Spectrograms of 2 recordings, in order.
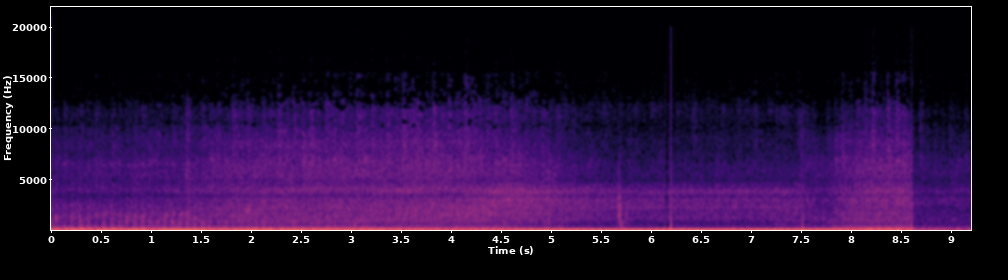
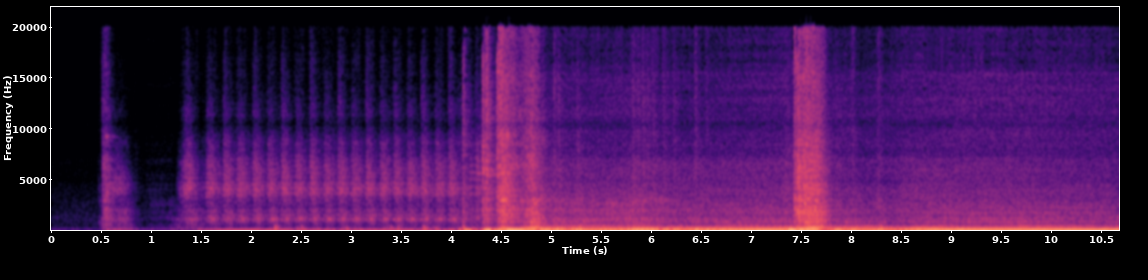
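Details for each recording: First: Isuzu Rodeo 4ZE1 before its top-end rebuild, first start after months unused with battery recharged, in neutral: lumpy, uneven idle with sharp pops near the end as it backfires. Backfire from burnt valves. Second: Isuzu Rodeo 4ZE1 after a top-end rebuild, in neutral, no exhaust fitted: cranks, catches and settles into a loud, steady, even idle on all four cylinders. Smoke was put down to spilled oil. Normal start and idle.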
